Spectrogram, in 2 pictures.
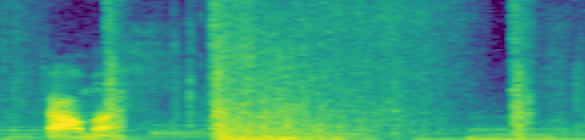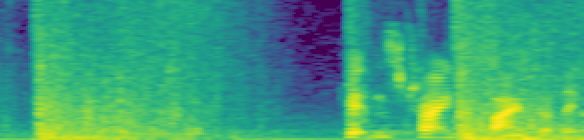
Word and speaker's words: Falmouth: Much like muff, Falmouth. Falmouth.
